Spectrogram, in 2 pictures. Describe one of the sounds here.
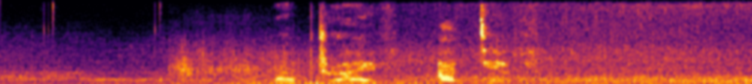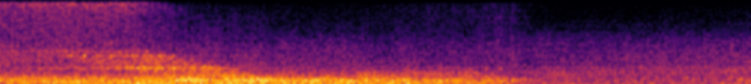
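A spaceship's engines roar with a rising whoosh as it jumps away.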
